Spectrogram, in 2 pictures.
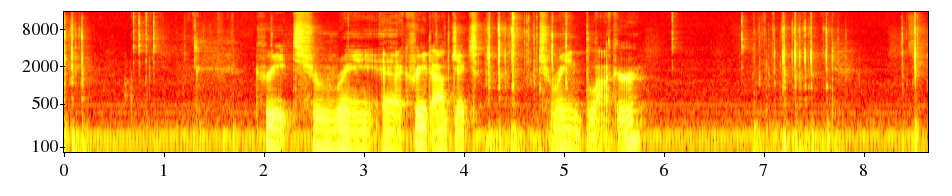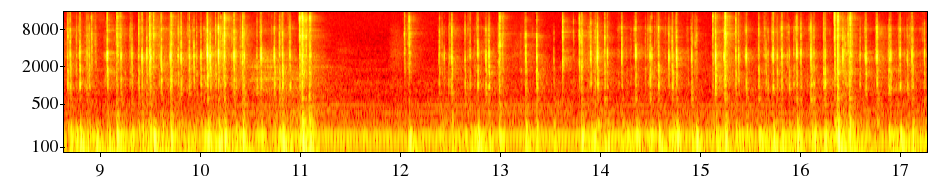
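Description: Keyboard keys click rapidly as someone types.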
